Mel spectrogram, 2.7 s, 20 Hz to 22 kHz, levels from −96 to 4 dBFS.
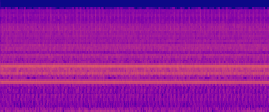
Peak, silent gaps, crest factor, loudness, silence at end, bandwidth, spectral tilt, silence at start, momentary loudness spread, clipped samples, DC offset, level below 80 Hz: -24 dBFS; none; 14 dB; -35 LUFS; 0 s; 17 kHz; 1.5 dB/octave; 0 s; 0 LU; under 0.1%; under 0.1%; -64 dBFS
